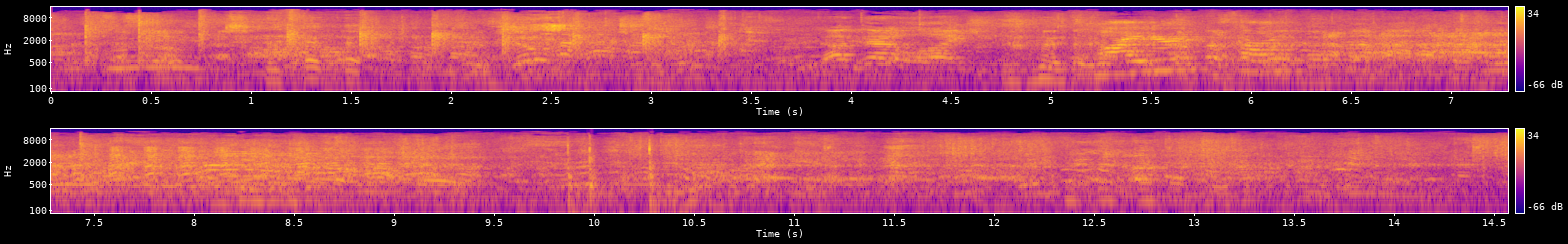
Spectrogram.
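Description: A middle-aged woman speaks cheerfully into a microphone, heard through loudspeakers in a room.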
